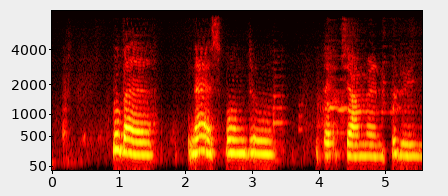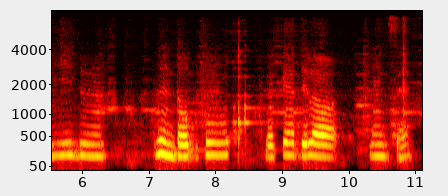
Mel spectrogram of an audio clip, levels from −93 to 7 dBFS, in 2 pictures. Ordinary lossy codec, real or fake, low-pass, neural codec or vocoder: Opus, 64 kbps; fake; 7.2 kHz; codec, 16 kHz, 0.4 kbps, LongCat-Audio-Codec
